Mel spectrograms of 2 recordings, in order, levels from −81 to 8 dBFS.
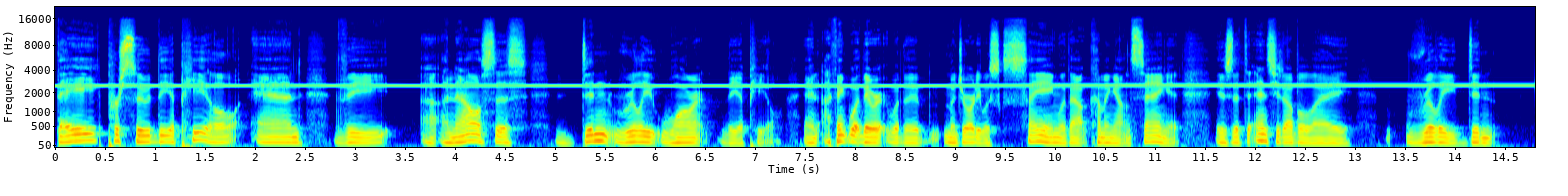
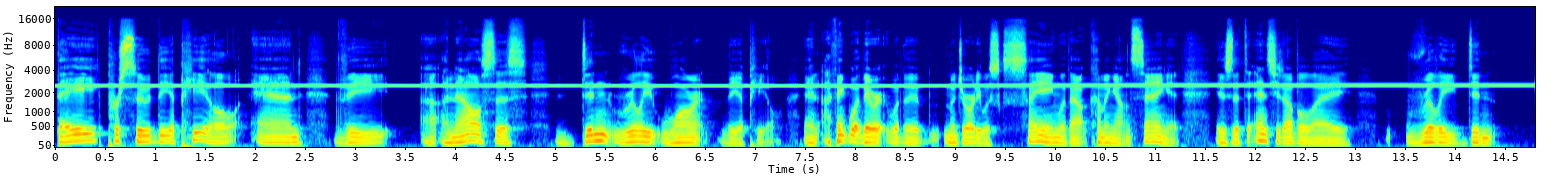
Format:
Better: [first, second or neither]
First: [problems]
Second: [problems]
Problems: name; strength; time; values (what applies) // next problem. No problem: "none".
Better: neither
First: high-pitched whine; noticeable; throughout; 2.5 kHz, 15 dB below the speech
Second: high-pitched whine; noticeable; throughout; 2.5 kHz, 15 dB below the speech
